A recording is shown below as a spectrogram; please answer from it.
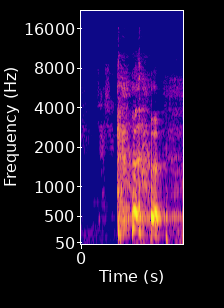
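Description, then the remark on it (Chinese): A short fit of harsh, raspy coughing from a presenter who is ill, several rough bursts in quick succession, loud and alone after a faint intake of breath. “好，最后送个咳嗽给大家。”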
